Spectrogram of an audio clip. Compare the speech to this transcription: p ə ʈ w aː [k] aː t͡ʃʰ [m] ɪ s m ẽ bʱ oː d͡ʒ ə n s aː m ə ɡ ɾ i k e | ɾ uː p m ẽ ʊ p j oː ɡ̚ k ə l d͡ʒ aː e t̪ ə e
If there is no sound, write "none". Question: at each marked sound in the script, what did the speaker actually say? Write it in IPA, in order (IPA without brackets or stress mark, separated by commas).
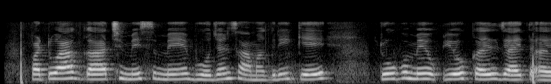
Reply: ɡ, m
